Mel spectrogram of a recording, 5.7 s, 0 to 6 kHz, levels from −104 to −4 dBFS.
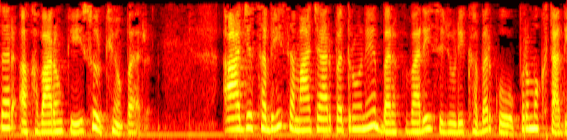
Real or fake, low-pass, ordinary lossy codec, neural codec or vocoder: real; 5.4 kHz; none; none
